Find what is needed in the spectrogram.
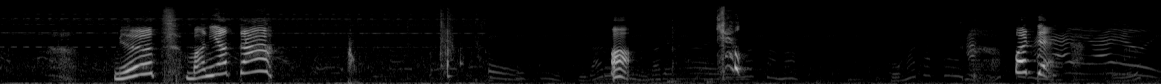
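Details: Female streamer caught by a sudden fit, then asks for a tissue: several short, high-pitched sneezes in quick succession with brief gasps between; run of sneezing.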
